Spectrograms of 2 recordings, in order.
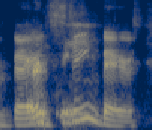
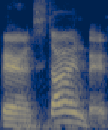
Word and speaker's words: Berenstain Bears: Most people growing up in my age group remember Berenstein Bears. Teachers even pronounced it Berenstein Bears. But yet we're now being told it's Berenstain Bears, which is the most obvious one of them all.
